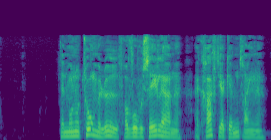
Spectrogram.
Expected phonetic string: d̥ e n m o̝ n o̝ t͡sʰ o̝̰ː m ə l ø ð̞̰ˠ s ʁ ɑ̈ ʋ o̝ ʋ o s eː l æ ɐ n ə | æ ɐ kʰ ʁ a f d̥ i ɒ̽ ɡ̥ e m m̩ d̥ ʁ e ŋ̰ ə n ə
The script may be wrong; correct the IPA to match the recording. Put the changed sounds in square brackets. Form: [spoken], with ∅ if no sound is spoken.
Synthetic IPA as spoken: d̥ e n m o̝ n o̝ t͡sʰ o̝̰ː m ə l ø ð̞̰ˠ [f] ʁ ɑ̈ ʋ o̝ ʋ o s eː l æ ɐ n ə | æ ɐ kʰ ʁ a f d̥ i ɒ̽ ɡ̥ e m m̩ d̥ ʁ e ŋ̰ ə n ə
